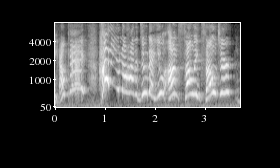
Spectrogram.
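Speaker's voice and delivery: high, loud, fast scandalized shout; shocked shout. Real, not acted. Fan shouting at Grey Worm after the scene, high and loud. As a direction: shriek it in disbelief.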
